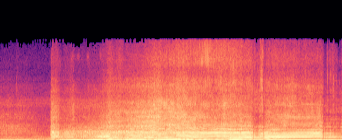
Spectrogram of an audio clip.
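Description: A third rally car engine roars past and fades.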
